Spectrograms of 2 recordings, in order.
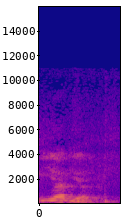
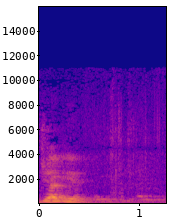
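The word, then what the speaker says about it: yajna: You're actually saying Yagya. You're saying Yagya, you just pronounce it Jagya.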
